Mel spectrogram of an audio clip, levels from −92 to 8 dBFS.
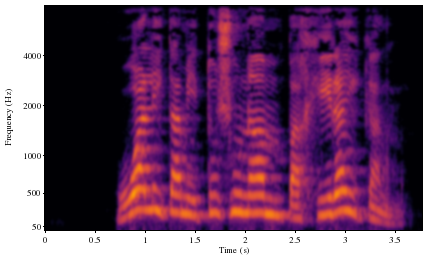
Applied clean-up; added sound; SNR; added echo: none; none; none; none.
